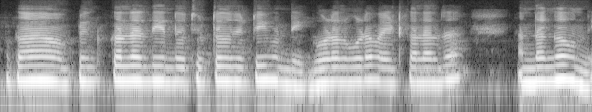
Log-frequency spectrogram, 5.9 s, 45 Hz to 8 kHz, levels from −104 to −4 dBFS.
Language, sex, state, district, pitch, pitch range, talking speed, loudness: Telugu, female, Andhra Pradesh, Krishna, 185 Hz, 175-190 Hz, 160 wpm, -14 LUFS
